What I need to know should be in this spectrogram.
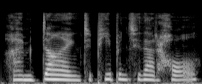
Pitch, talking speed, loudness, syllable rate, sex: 215 Hz, 235 wpm, -16 LUFS, 5.7 syllables/s, female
